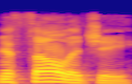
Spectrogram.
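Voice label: "Mythology", American English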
